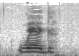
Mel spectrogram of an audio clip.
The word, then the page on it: whig: American English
